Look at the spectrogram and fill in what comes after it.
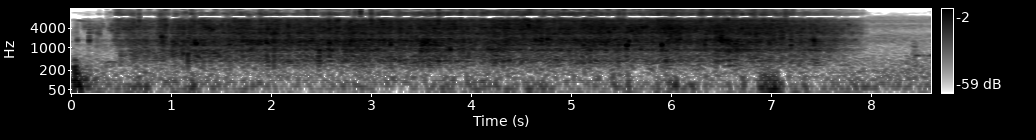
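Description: Chicken fillet pieces sizzling and crackling in hot oil and butter in a large kazan. The sizzling cuts off suddenly near the end.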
